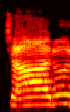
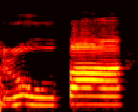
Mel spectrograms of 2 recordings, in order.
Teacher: So Charu, they're cutting that Rasva sound. Rupa, Ru, we are holding longer. · So Charu's Ru is a Rasva Ukara and Rupa's Ru is a Dirgha Ukara.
